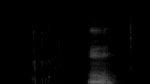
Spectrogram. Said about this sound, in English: I'm going to take a sip of my water.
